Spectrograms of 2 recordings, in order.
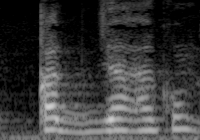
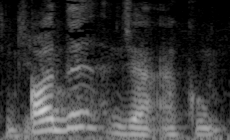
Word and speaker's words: قد جاءکم: ادغام نہیں کرنا چاہیے قد جاءکم صحیح نہیں ہے قد جاءکم تو صحیح تلفظ اس طریقے سے ہے یا ایھا الناس قد جاءکم دال کو جیم میں ادغام نہ کریں متصل نہ کریں اس کو الگ تلفظ کریں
